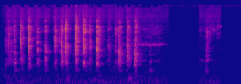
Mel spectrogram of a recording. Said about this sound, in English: See if we can hear you typing. I know, I switched up to a much louder keyboard.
